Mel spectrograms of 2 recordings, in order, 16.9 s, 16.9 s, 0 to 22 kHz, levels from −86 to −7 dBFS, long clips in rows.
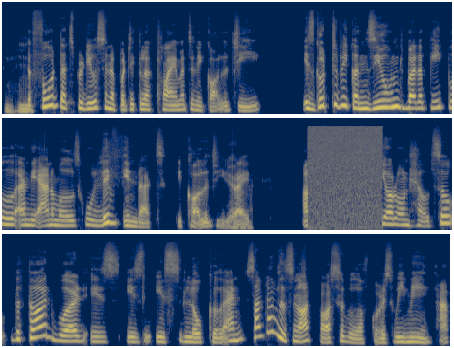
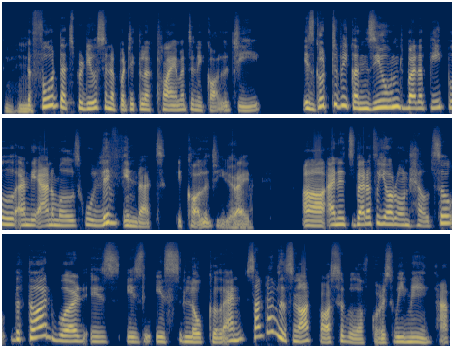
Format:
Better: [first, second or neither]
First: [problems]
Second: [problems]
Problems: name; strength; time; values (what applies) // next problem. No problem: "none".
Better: second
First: audio cutting out; filled with static; at 9.5 s for 1 s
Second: none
